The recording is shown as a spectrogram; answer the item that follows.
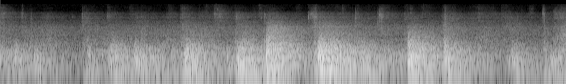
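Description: Sparring sticks striking gloves, headgear and bodies in close exchanges: a quick run of about six dull thuds and knocks over a few seconds.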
